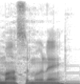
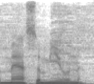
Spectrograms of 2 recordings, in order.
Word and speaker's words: Masamune: I think that one's the Masamune. Or as everybody who played RPGs when they were like young, the massammune.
